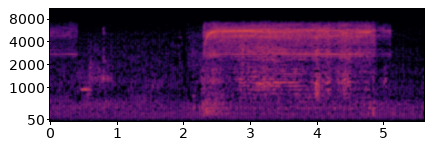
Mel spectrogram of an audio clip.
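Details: Right shoulder arthroscopy, rotator cuff repair and biceps procedure: a high, steady motor whine starts, runs about two and a half seconds and stops, the arthroscopic shaver burr running after levelling the bone so the cuff is no longer pinched.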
